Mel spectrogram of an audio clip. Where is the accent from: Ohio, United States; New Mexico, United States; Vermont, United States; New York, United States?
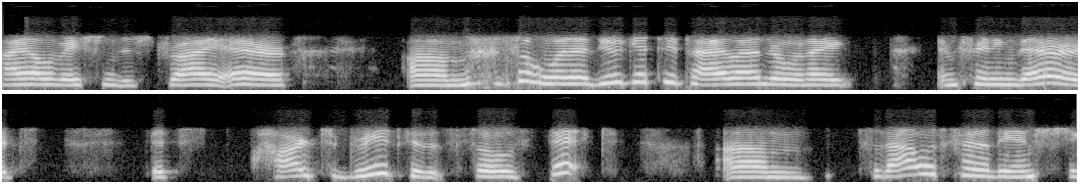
New Mexico, United States; Santa Fe; I'm in my hometown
